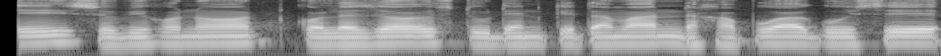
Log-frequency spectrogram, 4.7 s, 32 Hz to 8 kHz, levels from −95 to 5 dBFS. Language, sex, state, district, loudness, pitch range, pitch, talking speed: Assamese, male, Assam, Sonitpur, -18 LUFS, 105-115 Hz, 110 Hz, 100 wpm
